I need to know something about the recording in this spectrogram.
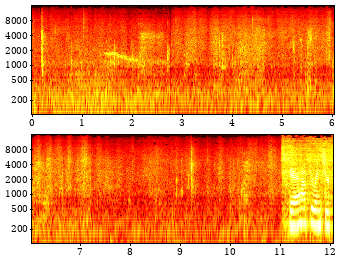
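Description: Hands rub and squish through wet, soapy fur.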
